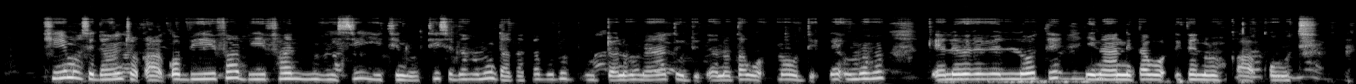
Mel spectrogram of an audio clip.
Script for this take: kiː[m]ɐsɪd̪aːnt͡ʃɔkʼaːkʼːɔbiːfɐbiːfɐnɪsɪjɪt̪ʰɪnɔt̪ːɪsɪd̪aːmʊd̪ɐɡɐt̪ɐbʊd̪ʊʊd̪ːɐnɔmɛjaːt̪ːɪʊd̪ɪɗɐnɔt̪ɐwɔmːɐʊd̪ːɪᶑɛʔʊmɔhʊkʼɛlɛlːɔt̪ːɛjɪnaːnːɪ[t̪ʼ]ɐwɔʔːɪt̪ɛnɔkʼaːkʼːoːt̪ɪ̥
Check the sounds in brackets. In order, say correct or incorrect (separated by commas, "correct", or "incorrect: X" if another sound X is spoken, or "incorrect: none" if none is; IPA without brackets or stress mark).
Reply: correct, incorrect: t̪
